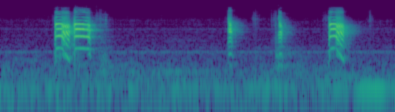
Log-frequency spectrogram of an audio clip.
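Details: A zebra finch gives a loud nasal double buzz, then after a pause two short sharp chips and another harsh buzzy note, in a quiet indoor setting.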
